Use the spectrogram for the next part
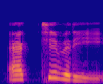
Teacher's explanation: this T goes down to a fast D activity in the Y is also secondary stress activity activity activity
